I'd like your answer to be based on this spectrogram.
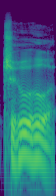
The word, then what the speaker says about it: chihuahua: Yeah, I do this one for the chahahas. – So, chihuahua, I believe it's pronounced.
